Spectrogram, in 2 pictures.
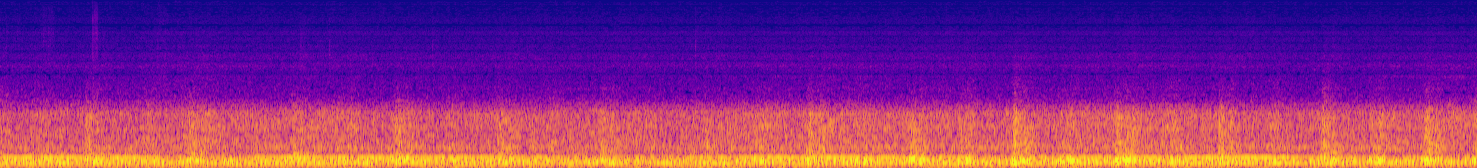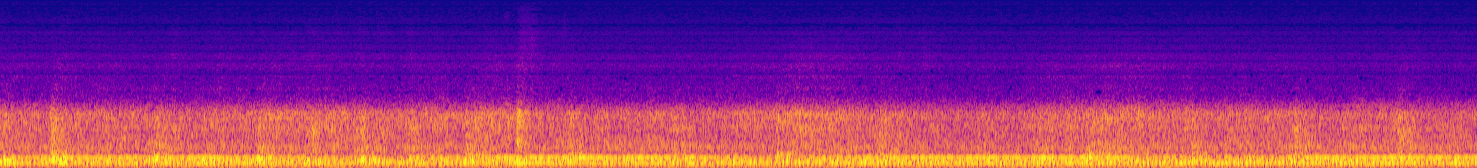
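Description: Electric airport train running at speed, heard from inside the passenger car: a steady rumble of wheels on the rails under a constant low hum, louder and more uneven for a few seconds about a third of the way through.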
